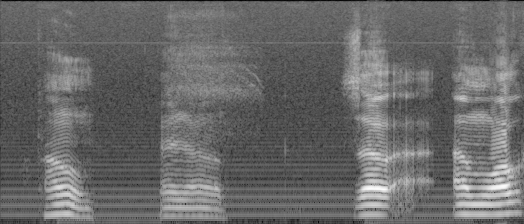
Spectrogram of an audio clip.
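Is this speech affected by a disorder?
Yes: cerebral palsy; lifelong.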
